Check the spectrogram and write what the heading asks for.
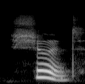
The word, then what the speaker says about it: should: nada Como por ejemplo la t en Listen no la oímos Listen la W en answer answer la l en should should lo mismo con could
